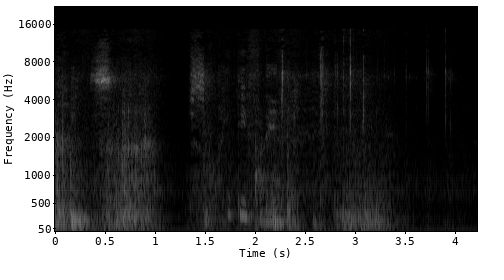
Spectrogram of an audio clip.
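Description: Quiet whispered or muttered speech, in short broken phrases with hissing sibilants.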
